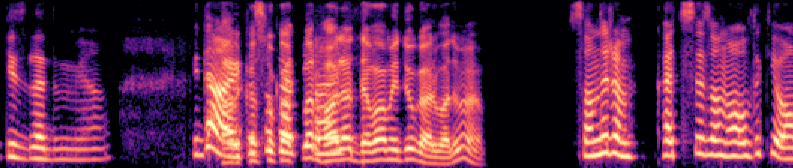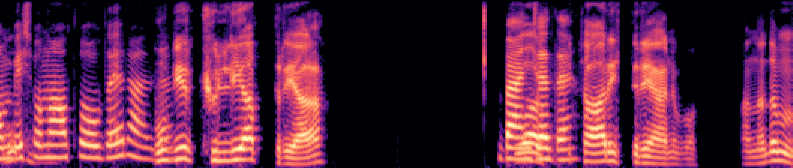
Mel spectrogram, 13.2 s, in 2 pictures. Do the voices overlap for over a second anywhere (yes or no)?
yes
